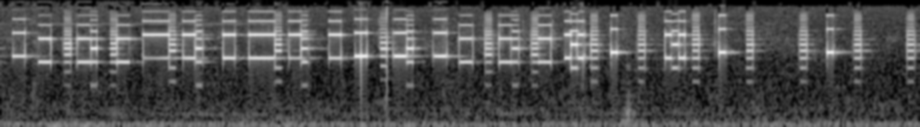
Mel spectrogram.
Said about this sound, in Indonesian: Nah, miki gue suara handphone ya.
